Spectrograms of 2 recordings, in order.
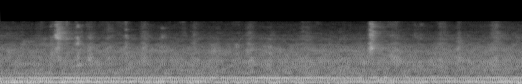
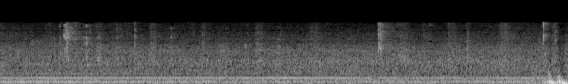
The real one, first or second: second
